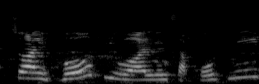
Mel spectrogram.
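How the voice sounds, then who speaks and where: Over noticeable background noise, a woman talks very slowly at a fairly high pitch with lively intonation. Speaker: SAT English teacher. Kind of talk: online lecture. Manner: loud.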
